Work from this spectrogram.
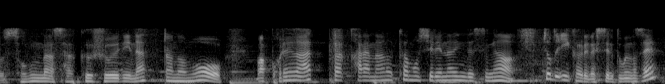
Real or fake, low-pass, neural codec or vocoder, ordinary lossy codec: fake; 5.4 kHz; codec, 16 kHz, 1 kbps, X-Codec, HuBERT features, trained on balanced general audio; none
